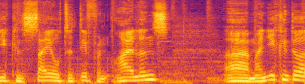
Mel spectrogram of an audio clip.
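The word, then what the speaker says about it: Ylands: might know it as a violence because it starts with a y rather than an eye but it is actually pronounced islands and i think the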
